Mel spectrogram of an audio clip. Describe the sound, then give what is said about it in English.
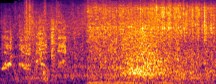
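A truck's engine works as the driver changes gear and the vehicle pulls free, rear wheel spinning in dust; a hissy rumble gives way to a steady low engine drone that holds to the end. “the rear wheel spinning in the dust. He changes gear and the truck pulls free.”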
